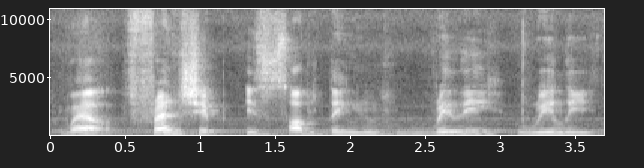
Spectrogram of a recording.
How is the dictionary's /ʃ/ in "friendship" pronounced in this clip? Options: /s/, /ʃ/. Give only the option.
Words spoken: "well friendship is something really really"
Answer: /ʃ/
